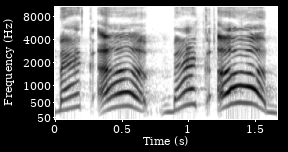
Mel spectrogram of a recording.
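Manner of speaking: rising, high-pitched mock yell; imitating a fighter shouting to back off. Scotty yelling at Big Lex.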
